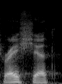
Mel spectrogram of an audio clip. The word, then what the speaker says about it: reshiyth: And the phrase in the beginning there came from one single word, which was, it's pronounced Resheth, R-E-S-H-I-Y-T-H, Resheth.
